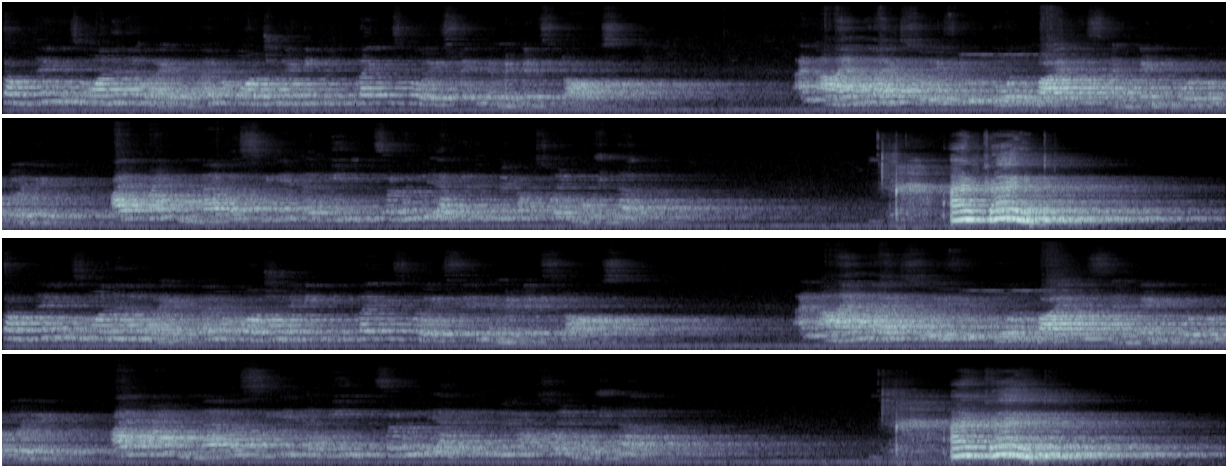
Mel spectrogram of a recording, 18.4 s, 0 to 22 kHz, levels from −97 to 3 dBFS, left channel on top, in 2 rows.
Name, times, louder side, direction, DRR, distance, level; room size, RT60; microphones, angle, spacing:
voice 1, 0.0-4.5 5.9-9.6 10.0-14.0, left 1 dB, 35° left, -8 dB, 2.9 m, -34 dB
voice 2, 15.9-17.1, left 3 dB, 75° left, 3 dB, 0.8 m, -23 dB
13.0 x 12.0 x 3.1 m, 2.8 s
head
